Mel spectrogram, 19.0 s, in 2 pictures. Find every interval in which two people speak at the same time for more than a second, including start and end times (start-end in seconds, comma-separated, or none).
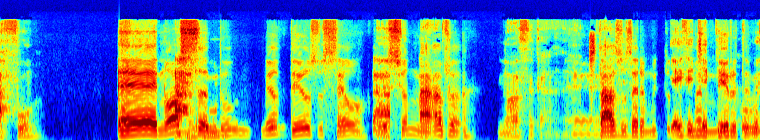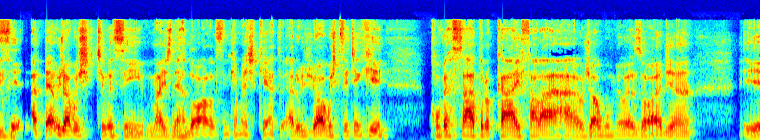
8.4-9.6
